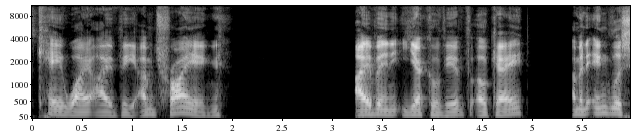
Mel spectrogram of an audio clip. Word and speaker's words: Kyiv: is a russian word our capital is called kiev this is important i'm trying i know it's kyiv i'm trying i'm an english speaker you they're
